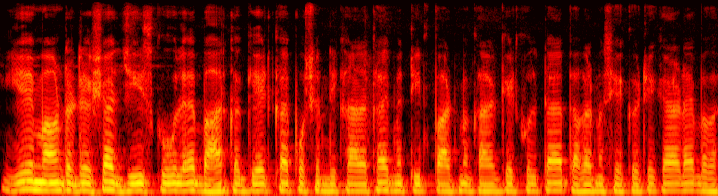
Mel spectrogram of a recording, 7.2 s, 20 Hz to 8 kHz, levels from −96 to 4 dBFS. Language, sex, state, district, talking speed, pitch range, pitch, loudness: Hindi, male, Uttar Pradesh, Muzaffarnagar, 225 wpm, 100-110 Hz, 105 Hz, -30 LUFS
